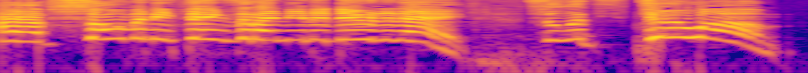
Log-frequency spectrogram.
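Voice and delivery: all-out hype yell. Starting a busy day, yelling to motivate the viewers: yelling. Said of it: "I'm yelling".

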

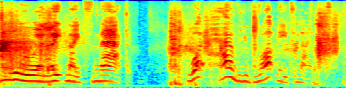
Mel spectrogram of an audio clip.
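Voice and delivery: loud, slow, drawn-out, deliberate demon voice. A game narrator voices the demon looking up at the party: demon voice. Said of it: "the demon, looks up and says".

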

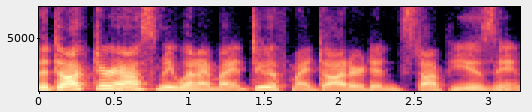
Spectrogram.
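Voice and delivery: ordinary delivery

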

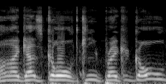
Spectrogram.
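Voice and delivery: put-on elderly man voice. In a tabletop role-play, a player character speaks to a restaurant owner, old man character voice. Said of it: "I assume you're an old man".

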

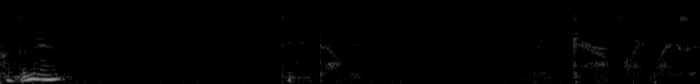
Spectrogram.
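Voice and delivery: very quiet, hushed whisper. Guiding someone to carefully place something, whispering. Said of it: "I don't know why I'm whispering".

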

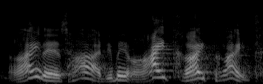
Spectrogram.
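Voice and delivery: very high, animated, swooping sing-song voice. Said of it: "he talked like I'm gonna talk".

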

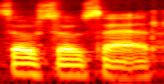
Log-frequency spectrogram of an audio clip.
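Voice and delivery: very sarcastic, mock pitying, fake sympathetic tone. Commenting on another speaker pulling off her fake nails: sarcastic. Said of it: "very sarcastic".

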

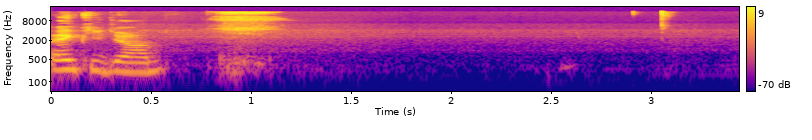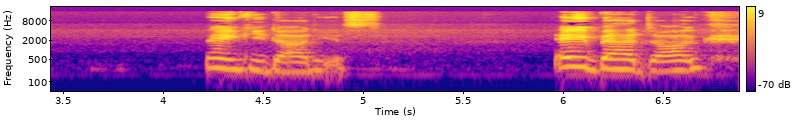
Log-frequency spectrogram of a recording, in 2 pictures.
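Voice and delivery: tearful voice, speaking through tears. Streamer thanking viewers by name at the end of a stream, crying. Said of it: "why is everyone coming when I'm crying?".

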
